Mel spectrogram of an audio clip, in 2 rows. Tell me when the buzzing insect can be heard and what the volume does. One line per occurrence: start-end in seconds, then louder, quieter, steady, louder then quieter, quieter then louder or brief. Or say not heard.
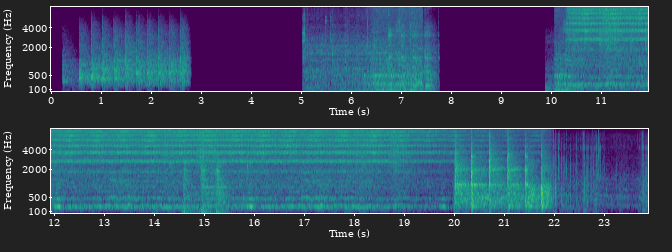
5.0-7.5 brief
10.1-23.8 quieter.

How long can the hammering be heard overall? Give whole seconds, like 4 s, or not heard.
11 s.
